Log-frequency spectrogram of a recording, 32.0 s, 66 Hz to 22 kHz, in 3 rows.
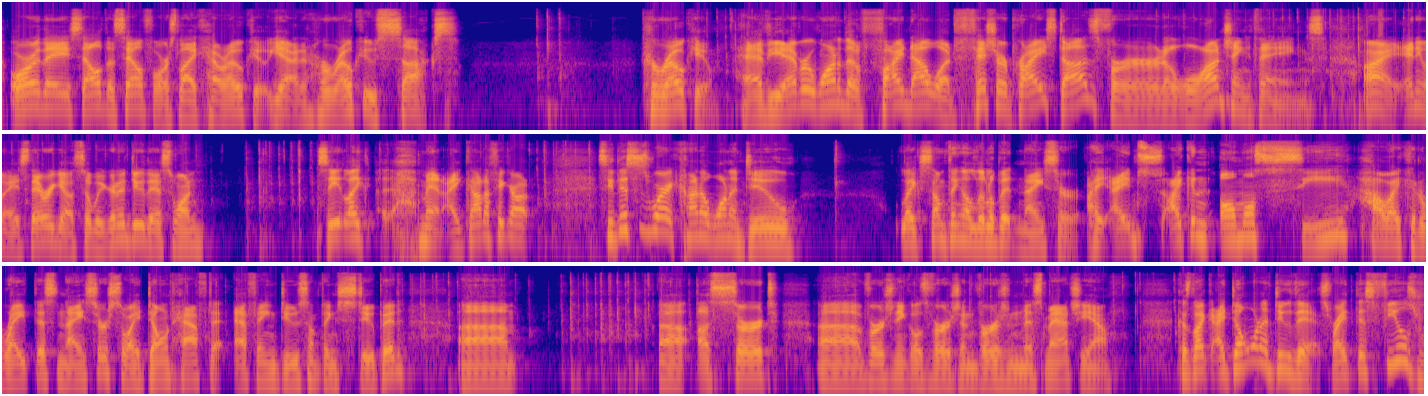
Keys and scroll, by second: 4.7-6.4 typing, 6.2 ctrl+c, 6.4 Return, 8.3-15.8 typing, 22.4-27.1 typing, 27.6 Tab, 27.9 ctrl+c, 28.4 ctrl+c, 28.5 ctrl+:, 28.5-32.0 typing, 28.6 Return.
